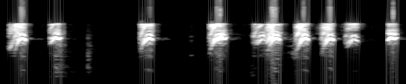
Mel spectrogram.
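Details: A flock of finches giving short, bright chirping calls, about ten notes in four seconds, spaced irregularly with pauses and sometimes overlapping, with no other sound in the quiet background.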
